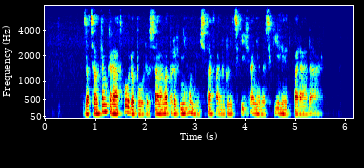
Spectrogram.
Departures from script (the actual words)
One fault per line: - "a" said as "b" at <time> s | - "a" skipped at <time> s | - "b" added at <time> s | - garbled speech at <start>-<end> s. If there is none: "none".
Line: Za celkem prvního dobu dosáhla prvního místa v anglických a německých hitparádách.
- "prvního" said as "krátkou" at 1.2 s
